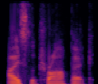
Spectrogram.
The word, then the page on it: isotropic: American English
